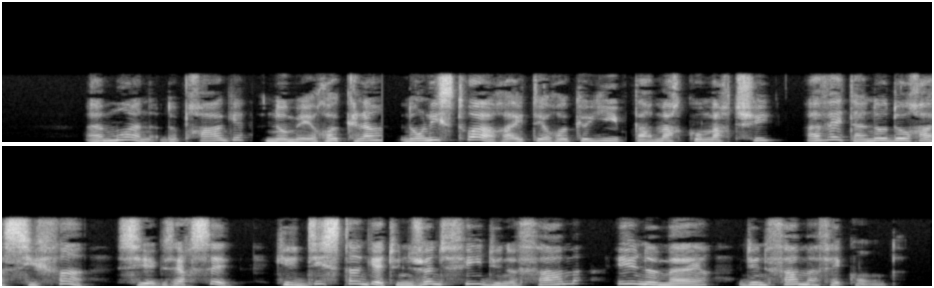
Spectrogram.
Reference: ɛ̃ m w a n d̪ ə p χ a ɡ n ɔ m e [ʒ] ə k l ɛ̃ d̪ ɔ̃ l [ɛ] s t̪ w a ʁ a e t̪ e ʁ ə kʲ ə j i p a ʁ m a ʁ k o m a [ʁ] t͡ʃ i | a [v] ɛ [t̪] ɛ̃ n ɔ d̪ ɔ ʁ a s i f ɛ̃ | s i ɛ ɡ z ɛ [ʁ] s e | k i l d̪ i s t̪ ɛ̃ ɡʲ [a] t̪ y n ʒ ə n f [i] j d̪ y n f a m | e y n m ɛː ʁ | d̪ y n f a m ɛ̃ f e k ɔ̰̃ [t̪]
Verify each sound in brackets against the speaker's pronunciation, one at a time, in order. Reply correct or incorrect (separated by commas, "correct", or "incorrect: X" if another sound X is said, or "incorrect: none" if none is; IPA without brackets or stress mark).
incorrect: ʁ, incorrect: i, correct, correct, correct, correct, incorrect: ɛ, correct, incorrect: d̪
